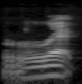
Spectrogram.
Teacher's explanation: if I go wrestle, all you hear is the R sound. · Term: the W is silent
